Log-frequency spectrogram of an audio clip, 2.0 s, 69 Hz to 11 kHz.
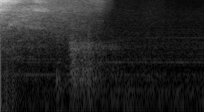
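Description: ArcCaptain Cut 55 ProLux plasma cutter's torch blowing air with a high-pitched hiss just after the arc stops at the end of a cut. The hiss dies away within about a second, then the sound drops to near silence.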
